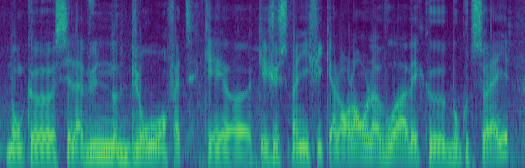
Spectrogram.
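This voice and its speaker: A man's voice: medium pitch, steady tone, quick pace, a little mellow, slight background noise. A man in his forties from central France, a former navy commando instructor, telling his story in a portrait interview with many fillers and restarts. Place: outdoors at a harbor site.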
